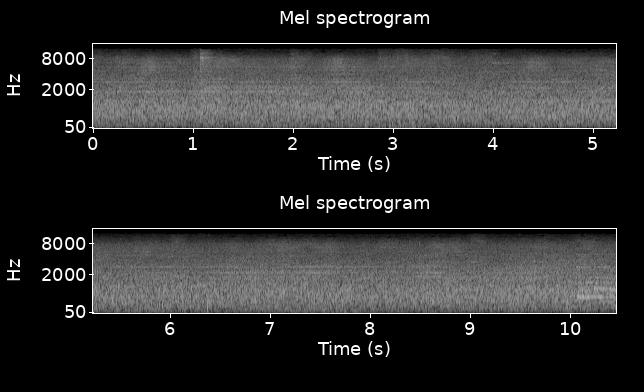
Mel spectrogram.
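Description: Steady, even roar of city background noise heard from high above the street, without change or distinct events.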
